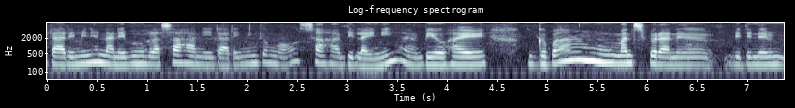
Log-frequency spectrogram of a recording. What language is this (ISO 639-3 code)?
brx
